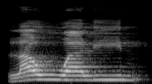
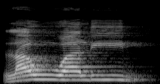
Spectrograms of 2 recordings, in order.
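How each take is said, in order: No difference in how they are said.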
